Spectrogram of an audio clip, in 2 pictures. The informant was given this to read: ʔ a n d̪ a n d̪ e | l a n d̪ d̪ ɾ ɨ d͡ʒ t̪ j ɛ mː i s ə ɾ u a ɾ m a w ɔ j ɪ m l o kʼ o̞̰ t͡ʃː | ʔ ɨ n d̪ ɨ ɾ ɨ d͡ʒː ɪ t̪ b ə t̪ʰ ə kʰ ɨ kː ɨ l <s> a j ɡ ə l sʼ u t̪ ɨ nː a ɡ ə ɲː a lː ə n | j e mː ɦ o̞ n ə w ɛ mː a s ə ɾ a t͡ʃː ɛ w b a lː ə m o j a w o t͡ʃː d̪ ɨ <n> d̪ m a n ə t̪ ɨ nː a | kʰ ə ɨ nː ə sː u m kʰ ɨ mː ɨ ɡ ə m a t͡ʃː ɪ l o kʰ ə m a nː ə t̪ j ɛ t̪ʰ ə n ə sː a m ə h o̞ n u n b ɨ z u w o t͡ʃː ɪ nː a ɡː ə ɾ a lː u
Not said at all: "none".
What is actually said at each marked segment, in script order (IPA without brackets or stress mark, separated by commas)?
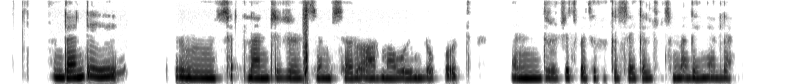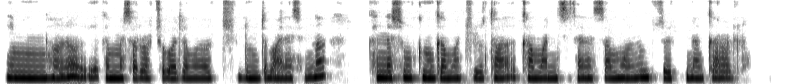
s, m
